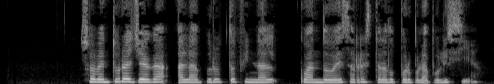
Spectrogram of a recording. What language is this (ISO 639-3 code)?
spa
